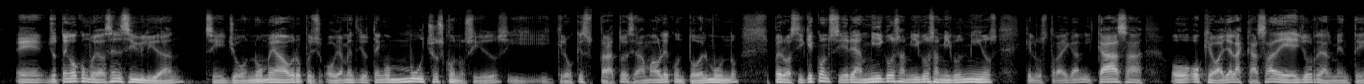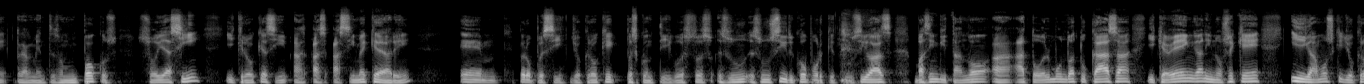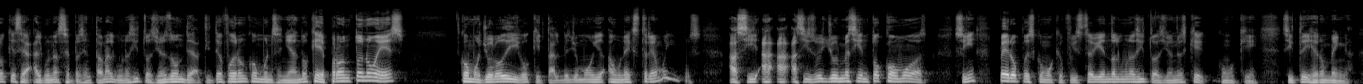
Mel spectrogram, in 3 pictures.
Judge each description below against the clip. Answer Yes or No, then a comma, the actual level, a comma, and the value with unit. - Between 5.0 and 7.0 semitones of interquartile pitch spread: No, average, 3.8 semitones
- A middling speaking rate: No, fast, 250 wpm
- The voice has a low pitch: Yes, low, 110 Hz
